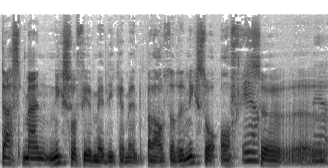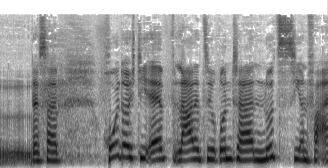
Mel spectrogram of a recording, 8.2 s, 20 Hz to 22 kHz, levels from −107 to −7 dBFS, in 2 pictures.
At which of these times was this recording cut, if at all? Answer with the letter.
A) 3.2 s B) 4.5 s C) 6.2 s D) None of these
B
